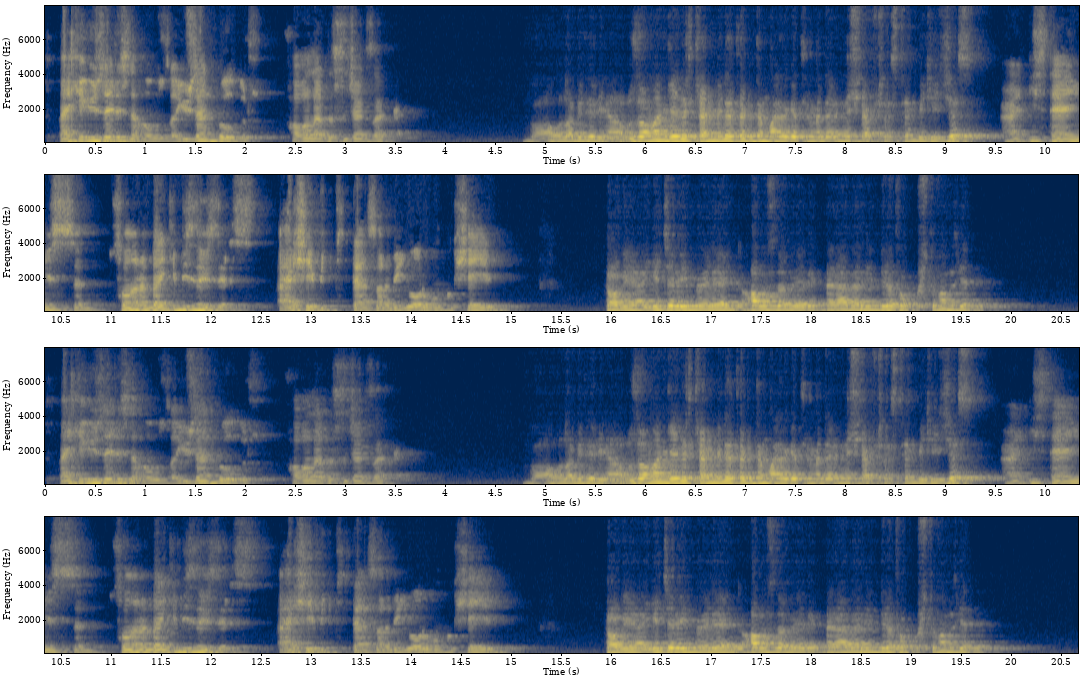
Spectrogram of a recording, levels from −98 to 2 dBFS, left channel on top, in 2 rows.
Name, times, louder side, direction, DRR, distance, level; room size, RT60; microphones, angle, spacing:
voice 1, 0.1-2.1 2.4-3.6 9.6-12.4 12.7-14.9, left 3 dB, 70° left, 7 dB, 1.3 m, -25 dB
voice 2, 4.8-9.2 16.0-19.6, left 1 dB, ahead, -2 dB, 3.3 m, -19 dB
24.0 x 13.5 x 3.7 m, 0.81 s
head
